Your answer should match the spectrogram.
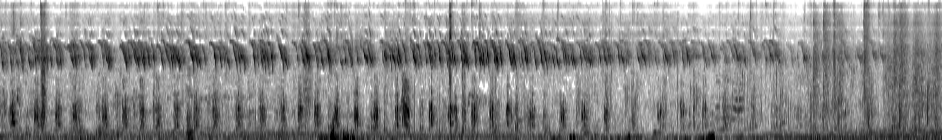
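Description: Chicks peeping continuously in quick falling chirps, several a second, over slower, lower clucks from adult chickens; the peeping dies away near the end. Two dull thumps stand out, about a third and three-quarters of the way through.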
